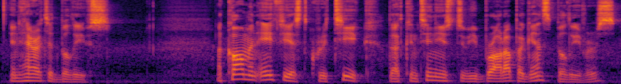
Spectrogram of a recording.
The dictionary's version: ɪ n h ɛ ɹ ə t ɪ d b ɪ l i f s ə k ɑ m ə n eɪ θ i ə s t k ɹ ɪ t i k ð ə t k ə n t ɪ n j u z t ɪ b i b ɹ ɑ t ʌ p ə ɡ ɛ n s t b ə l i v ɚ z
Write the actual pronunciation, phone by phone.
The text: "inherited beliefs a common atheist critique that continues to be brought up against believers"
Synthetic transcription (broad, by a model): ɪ n h ɛ ɹ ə t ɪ d b ɪ l i f s ə k ɑ m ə n eɪ θ i ə s t k ɹ ɪ t i k ð ə t k ə n t ɪ n j u z t ɪ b i b ɹ ɑ t ʌ p ə ɡ ɛ n s t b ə l i v ɚ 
